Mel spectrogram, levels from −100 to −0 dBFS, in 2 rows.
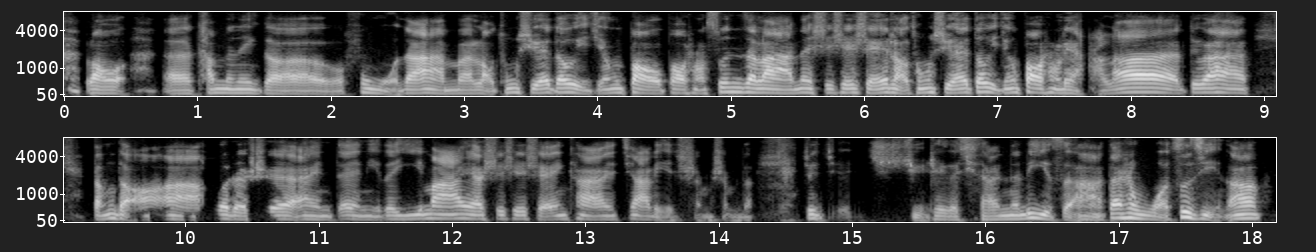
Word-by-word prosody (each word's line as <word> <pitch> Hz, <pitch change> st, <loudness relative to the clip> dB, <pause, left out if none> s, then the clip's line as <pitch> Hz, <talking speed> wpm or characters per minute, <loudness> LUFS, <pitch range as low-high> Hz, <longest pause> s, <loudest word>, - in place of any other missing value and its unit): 老 115 Hz, -3 st, +1 dB, 0.3 s
呃， 110 Hz, 0 st, -2 dB
他 120 Hz, -, -6 dB
们 130 Hz, -1 st, -1 dB
那 125 Hz, -1 st, -2 dB
个 100 Hz, -3 st, -1 dB
父 140 Hz, +5 st, -7 dB
母 125 Hz, -, -6 dB
的 120 Hz, -, +2 dB
啊， 130 Hz, +1 st, +5 dB
什 -, -, -2 dB
么 110 Hz, +1 st, -3 dB
老 115 Hz, -, -3 dB
同 140 Hz, +1 st, -5 dB
学 135 Hz, 0 st, 0 dB
都 145 Hz, 0 st, +3 dB
已 105 Hz, -, -7 dB
经 125 Hz, +6 st, -5 dB
抱 110 Hz, -4 st, +4 dB
抱 125 Hz, 0 st, +1 dB
上 110 Hz, -1 st, -6 dB
孙 160 Hz, +3 st, -3 dB
子 150 Hz, -1 st, +5 dB
了， 130 Hz, -3 st, +5 dB
那 140 Hz, +2 st, -1 dB
谁 135 Hz, -, -7 dB
谁 140 Hz, 0 st, -2 dB
谁 135 Hz, 0 st, 0 dB
老 140 Hz, -, +1 dB
同 140 Hz, +2 st, -2 dB
学 135 Hz, 0 st, 0 dB
都 160 Hz, +3 st, +2 dB
已 140 Hz, -, -1 dB
经 140 Hz, +2 st, -3 dB
报 135 Hz, -, +6 dB
上 125 Hz, -, -3 dB
俩 120 Hz, -1 st, -3 dB
儿 -, -, -11 dB
了， 145 Hz, 0 st, +7 dB
对 145 Hz, -, -5 dB
吧？ 145 Hz, -3 st, +3 dB, 0.4 s
等 -, -, -3 dB
等， -, -, +2 dB, 0.3 s
啊， -, -, +1 dB, 0.2 s
或 140 Hz, -1 st, 0 dB
者 -, -, -1 dB
是， -, -, -6 dB
哎， 120 Hz, -2 st, -1 dB
你 110 Hz, -, -10 dB
的 125 Hz, +3 st, -6 dB
你 110 Hz, -2 st, -11 dB
的 125 Hz, -, -6 dB
姨 125 Hz, +3 st, -5 dB
妈 140 Hz, 0 st, +2 dB
呀， 135 Hz, -3 st, +1 dB
谁 130 Hz, +1 st, -9 dB
谁 130 Hz, -1 st, -7 dB
谁， 115 Hz, -, -5 dB
你 125 Hz, -, -6 dB
看， 125 Hz, -1 st, -5 dB
哎， 115 Hz, +1 st, -4 dB
家 -, -, -4 dB
里 -, -, -14 dB
什 -, -, -18 dB
么 -, -, -22 dB
什 -, -, -18 dB
么 -, -, -22 dB
的， -, -, -18 dB, 0.4 s
就 -, -, -4 dB
举 -, -, -18 dB
举 -, -, -13 dB
这 115 Hz, -1 st, -8 dB
个 105 Hz, -, -8 dB
其 -, -, -11 dB
他 110 Hz, -, -8 dB
人 115 Hz, -, -5 dB
的 125 Hz, -, -1 dB
例 145 Hz, 0 st, 0 dB
子 -, -, -8 dB
啊。 -, -, -3 dB
但 160 Hz, 0 st, +4 dB
是 160 Hz, -, +3 dB
我 130 Hz, -5 st, -2 dB
自 185 Hz, -2 st, +4 dB
己 135 Hz, -, -3 dB
呢 145 Hz, +1 st, +2 dB
130 Hz, 285 characters per minute, -24 LUFS, 115-140 Hz, 0.4 s, 了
